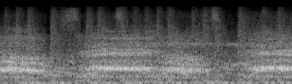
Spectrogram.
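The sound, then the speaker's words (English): A dense crowd of baseball fans at Fenway Park screams and jeers at former Yankee A-Rod as he tries to report for Fox, shouting about Bennifer 2.0, in a steady, loud roar with overlapping shouting voices rising in waves and no clear individual words. “It was nonstop trolling as A-Rod tried to report for Fox with fans screaming about Bennifer 2.0.”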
